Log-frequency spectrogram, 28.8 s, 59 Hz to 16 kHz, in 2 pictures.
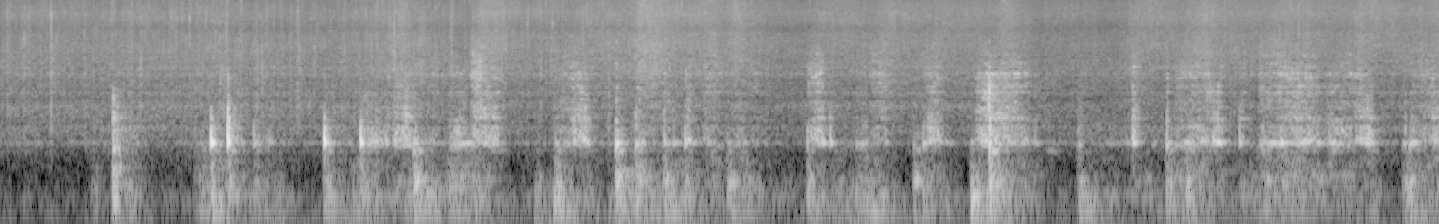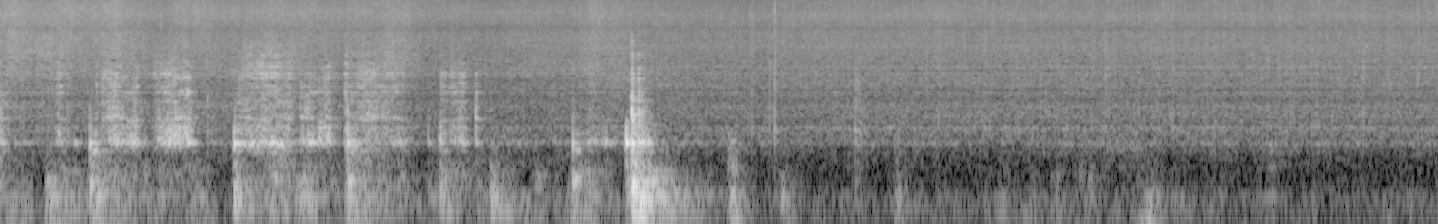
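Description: Chopped scotch bonnet chillies, red pepper, onion and garlic sizzling in oil in a frying pan as a wooden spoon stirs and scrapes them, with frequent knocks against the pan. A louder knock comes about 21 seconds in, after which only the steady sizzle remains.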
